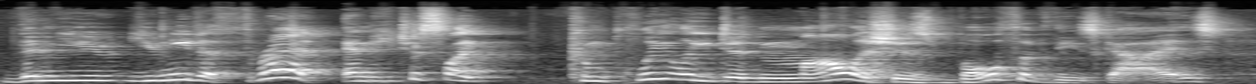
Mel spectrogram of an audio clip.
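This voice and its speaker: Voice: mid-range voice, big pitch swings, a little slow, darkish tone, echoey room. A podcast co-host in casual, agreeable conversation about comic books. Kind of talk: casual comic book discussion.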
